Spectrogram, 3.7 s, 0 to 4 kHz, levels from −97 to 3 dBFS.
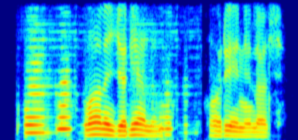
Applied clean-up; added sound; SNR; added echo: neural separator model SepFormer WHAM!.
